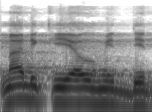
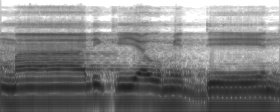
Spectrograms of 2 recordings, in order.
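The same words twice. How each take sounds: First: The first vowel of Maliki is kept short. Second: The first vowel of Maliki is drawn out long. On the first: "Ada juga yang pendek" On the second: "Al-Fatihah itu panjang"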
